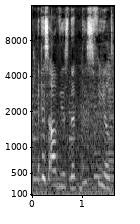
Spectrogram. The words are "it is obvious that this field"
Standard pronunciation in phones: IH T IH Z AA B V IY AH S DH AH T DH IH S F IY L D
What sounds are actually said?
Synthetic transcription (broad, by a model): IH T IH Z AA B V IY AH S DH AH T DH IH S F IY L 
